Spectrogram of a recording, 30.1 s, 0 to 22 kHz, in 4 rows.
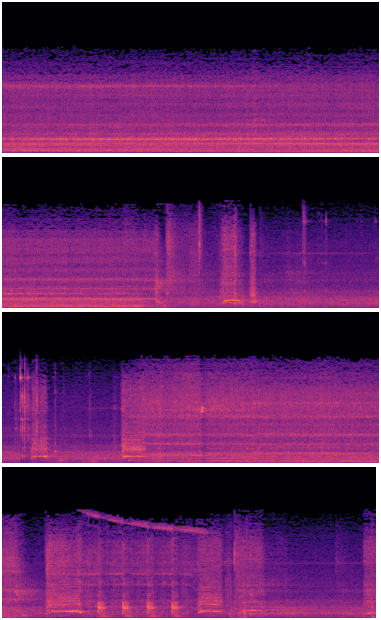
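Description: CXK32-series CNC lathe machining a screwdriver bit. Its motor gives a steady multi-tone whine for about the first ten seconds, then a stretch of hissing noise with a few clicks. The whine returns, and near the end comes a run of short, evenly spaced pulses about two a second.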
